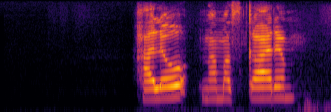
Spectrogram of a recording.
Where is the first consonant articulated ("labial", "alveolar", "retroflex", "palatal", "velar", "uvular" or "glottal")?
glottal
